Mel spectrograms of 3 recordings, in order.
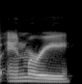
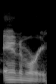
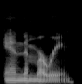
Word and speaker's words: Anne Marie: I mean, or Anna Marie. Sorry, it's spelled Anne Marie, but it's pronounced Anna Marie because it's German.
